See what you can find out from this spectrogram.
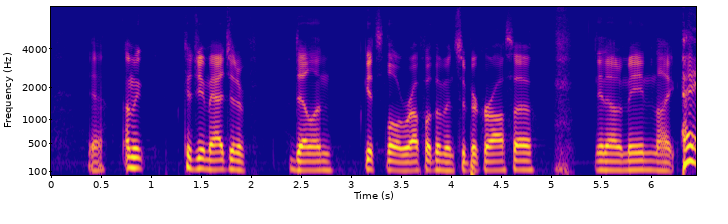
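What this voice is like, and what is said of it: Usual voice. Nothing is said of it.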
